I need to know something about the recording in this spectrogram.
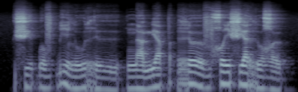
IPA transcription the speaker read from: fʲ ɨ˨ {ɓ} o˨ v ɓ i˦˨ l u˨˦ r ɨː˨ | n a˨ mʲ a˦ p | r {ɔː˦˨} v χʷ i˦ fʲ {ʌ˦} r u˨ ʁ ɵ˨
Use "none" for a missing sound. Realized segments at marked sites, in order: ɓ, ɵː˦˨, a˦

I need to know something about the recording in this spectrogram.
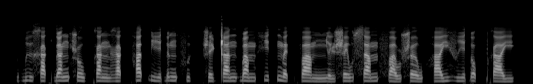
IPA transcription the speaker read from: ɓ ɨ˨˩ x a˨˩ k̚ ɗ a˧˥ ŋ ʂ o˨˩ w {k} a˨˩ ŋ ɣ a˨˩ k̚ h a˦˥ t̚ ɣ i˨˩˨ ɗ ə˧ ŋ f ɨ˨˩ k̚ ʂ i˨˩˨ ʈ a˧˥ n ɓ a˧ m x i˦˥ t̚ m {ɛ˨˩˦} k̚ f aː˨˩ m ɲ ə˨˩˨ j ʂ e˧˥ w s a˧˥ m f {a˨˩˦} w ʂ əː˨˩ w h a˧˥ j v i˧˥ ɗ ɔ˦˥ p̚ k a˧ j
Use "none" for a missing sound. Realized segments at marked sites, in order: k, ɛ˨˩, a˨˩˦

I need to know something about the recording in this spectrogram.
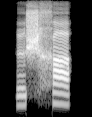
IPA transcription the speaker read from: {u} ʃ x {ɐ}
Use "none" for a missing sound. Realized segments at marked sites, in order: ʏ, a

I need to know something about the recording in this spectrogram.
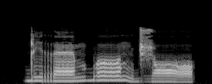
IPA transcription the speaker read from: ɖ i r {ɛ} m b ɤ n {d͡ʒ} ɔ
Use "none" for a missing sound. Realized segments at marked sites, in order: ɛ, d͡ʒ

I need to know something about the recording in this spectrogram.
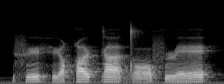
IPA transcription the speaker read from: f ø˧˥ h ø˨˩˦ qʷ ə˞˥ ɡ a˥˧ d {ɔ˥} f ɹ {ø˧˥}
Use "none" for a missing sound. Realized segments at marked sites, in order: ɔ˨˩˦, ɛ˧˥

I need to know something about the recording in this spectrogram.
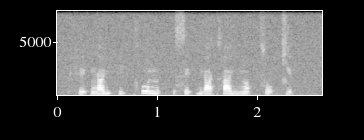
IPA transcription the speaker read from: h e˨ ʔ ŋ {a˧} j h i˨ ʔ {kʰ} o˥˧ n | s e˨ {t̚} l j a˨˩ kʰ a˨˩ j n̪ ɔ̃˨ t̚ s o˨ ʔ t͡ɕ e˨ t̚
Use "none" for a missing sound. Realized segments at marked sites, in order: a˧, kʰ, t̚

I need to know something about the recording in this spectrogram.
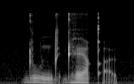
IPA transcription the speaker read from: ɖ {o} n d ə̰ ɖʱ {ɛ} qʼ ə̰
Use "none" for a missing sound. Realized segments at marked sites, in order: u, ɛ

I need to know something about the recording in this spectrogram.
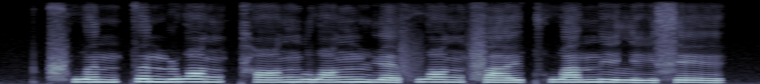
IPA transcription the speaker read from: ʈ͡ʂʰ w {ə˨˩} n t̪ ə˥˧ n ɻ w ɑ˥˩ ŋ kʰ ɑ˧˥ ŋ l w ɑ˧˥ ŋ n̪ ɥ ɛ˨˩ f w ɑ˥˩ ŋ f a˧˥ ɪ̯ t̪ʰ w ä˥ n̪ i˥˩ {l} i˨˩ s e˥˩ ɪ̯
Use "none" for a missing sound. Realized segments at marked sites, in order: ə˨˩, l

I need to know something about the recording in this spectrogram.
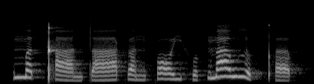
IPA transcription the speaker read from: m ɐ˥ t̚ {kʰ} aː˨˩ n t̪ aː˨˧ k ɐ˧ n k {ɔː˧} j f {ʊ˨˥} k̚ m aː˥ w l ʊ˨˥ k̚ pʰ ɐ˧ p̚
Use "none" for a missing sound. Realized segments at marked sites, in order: kʰ, ɔː˧, ʊ˨˥

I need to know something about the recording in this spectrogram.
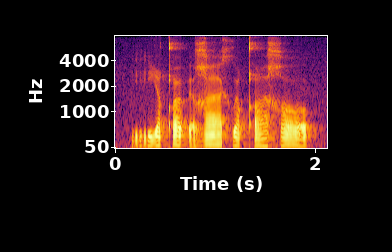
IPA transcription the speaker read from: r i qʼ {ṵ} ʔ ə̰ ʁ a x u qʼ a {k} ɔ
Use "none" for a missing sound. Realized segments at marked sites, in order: u, χ

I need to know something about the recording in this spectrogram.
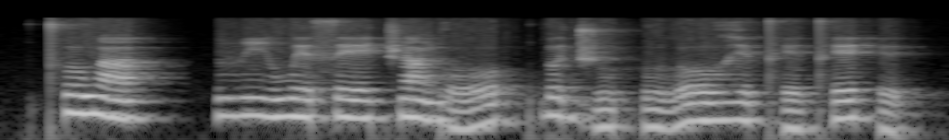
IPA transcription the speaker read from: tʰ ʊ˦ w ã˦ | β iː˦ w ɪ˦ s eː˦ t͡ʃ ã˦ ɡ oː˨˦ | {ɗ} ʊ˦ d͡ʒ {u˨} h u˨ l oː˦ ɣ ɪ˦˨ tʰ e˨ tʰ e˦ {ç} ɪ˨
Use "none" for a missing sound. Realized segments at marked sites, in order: ɗ, u˨, h

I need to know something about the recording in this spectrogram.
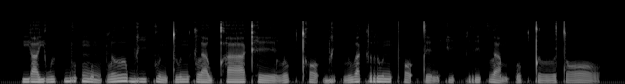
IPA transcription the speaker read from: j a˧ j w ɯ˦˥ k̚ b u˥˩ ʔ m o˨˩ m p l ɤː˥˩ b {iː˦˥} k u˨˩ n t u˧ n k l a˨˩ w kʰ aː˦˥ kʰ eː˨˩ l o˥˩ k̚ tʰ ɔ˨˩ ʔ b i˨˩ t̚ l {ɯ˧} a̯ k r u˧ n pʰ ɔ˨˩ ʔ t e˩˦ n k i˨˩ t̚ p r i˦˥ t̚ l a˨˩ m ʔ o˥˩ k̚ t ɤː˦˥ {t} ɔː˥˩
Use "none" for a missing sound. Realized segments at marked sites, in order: iː˦˥, u˧, t

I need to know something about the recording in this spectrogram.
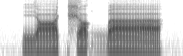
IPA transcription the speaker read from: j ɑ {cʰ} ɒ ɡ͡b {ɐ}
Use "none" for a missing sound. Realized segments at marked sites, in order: t͡ʃ, a

